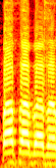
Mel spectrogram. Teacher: प वर्ग, प फ ब भ म जो कि ओष्ठ से बोले जाते हैं, ऐसे ये व्यंजन स्पर्श व्यंजन कहलाते हैं।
